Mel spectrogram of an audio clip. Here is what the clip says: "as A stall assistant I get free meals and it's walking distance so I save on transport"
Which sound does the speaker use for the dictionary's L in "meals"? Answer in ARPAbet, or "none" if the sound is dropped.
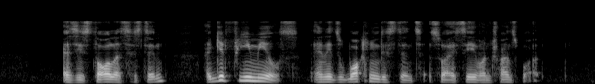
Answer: L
